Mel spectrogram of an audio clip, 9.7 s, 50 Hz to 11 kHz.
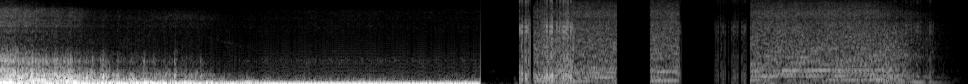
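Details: Pontiac G8 V8 with a Borla S-Type cat-back, used Pacesetter headers and a replaced bad #8 injector: a deep rumble that climbs when revved and drops back cleanly, firing evenly with no misfire stumble; healthy with a low growl.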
